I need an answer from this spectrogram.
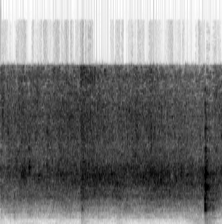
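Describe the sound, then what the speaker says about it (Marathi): Garlic sautéing in a pan: a constant, even sizzle with a couple of brief utensil taps, close and moderately loud, with no voices. "लसूण हलका परतला"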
